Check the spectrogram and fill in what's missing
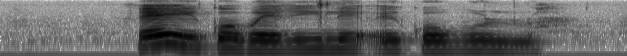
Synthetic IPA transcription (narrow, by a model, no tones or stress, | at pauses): ɣɛɪkʼobeɣileʔɪkʼobʊl̩ːlwa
